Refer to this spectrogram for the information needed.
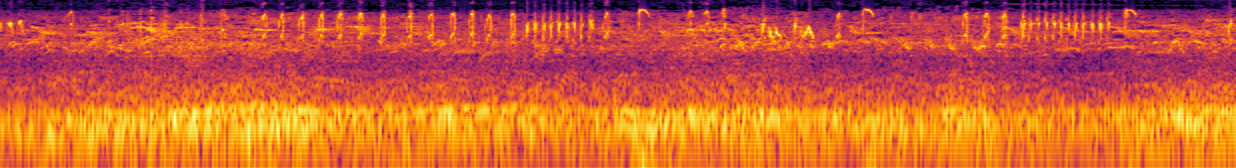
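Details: Kapas tembak bulbul used as song-training material for caged songbirds: a lively run of high, rapid chirping notes in quick bursts throughout, with brief whistled slurs and a steady low background hum.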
